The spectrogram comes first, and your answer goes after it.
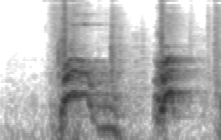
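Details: A male chocolate Labrador Retriever, normally calm and half asleep on a window seat, gives two loud, tonal barks about a second apart, excited on seeing his owner pull into the driveway.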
